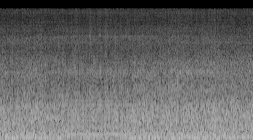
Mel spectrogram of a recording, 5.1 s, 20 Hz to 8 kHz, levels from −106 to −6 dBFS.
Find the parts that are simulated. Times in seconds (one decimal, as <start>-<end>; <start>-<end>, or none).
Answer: 1.3-2.6

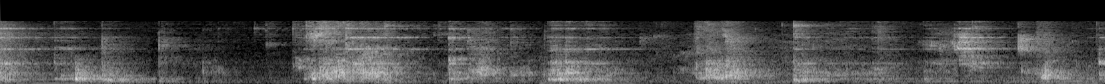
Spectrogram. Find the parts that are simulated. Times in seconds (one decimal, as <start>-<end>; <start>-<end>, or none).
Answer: 1.5-5.4

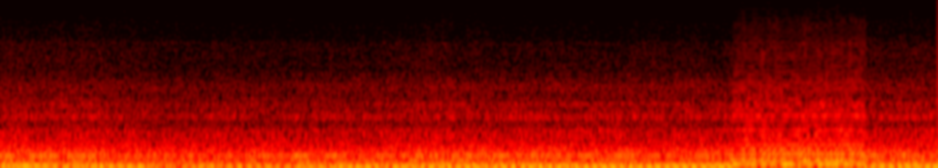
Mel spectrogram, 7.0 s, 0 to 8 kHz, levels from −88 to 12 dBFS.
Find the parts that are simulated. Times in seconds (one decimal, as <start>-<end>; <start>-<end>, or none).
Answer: 5.5-6.5

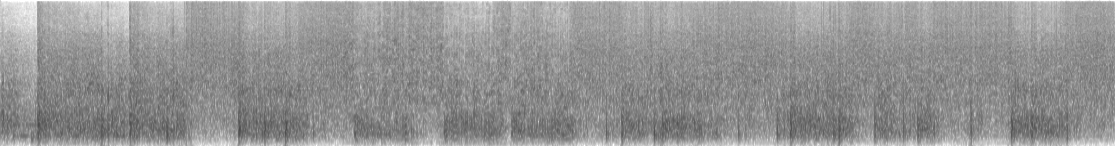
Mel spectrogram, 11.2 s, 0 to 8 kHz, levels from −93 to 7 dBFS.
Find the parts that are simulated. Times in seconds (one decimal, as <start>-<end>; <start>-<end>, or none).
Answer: 3.4-5.7

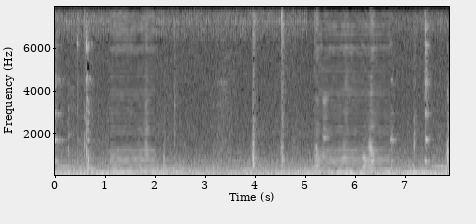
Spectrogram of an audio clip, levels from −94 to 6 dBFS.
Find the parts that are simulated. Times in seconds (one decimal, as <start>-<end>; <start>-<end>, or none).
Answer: 1.1-2.0; 5.2-6.7

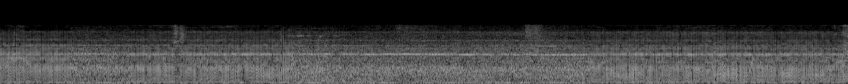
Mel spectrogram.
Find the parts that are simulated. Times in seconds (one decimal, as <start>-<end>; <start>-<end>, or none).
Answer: 0.0-0.7; 1.3-2.9; 5.9-8.5

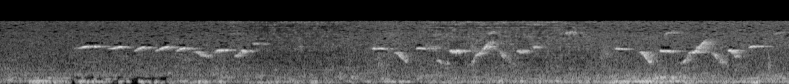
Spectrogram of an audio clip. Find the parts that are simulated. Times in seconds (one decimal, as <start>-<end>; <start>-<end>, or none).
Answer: 2.5-3.4; 4.3-5.9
